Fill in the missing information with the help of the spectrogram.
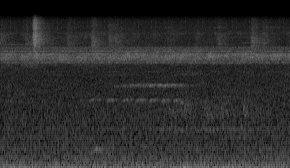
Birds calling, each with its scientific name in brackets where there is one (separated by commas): Amazonian Motmot (Momotus momota), Thrush-like Wren (Campylorhynchus turdinus), Plain-winged Antshrike (Thamnophilus schistaceus)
